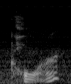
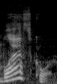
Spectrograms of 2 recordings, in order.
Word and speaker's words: Corps: Yeah, I mean, because I didn't know how you say core. We call it Blast Corps, which of course sounds like corpse, like a dead body, right?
